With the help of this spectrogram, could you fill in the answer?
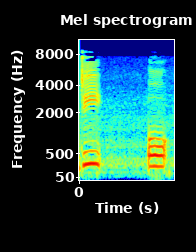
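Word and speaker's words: dough: then there is the word do d o u g h pronounced as do from which bread or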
